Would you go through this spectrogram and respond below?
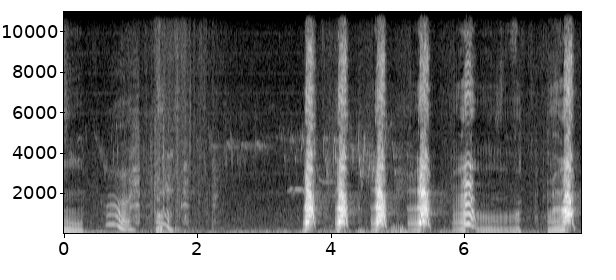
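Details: Two-year-old partially sighted male Westie Yorkshire terrier picking a fight with his shadow indoors in Tain, Scottish Highlands, on a sunny day: whining yelps first, then a burst of about six rapid, harsh barks with a short growl between.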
